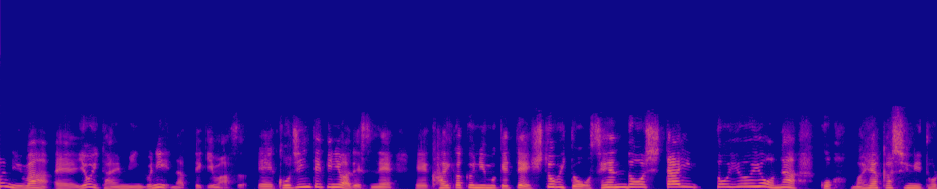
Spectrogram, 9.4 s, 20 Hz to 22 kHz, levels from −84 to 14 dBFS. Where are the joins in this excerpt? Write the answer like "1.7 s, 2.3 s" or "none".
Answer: 2.5 s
